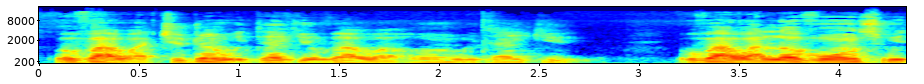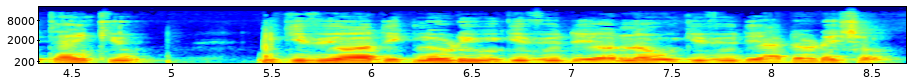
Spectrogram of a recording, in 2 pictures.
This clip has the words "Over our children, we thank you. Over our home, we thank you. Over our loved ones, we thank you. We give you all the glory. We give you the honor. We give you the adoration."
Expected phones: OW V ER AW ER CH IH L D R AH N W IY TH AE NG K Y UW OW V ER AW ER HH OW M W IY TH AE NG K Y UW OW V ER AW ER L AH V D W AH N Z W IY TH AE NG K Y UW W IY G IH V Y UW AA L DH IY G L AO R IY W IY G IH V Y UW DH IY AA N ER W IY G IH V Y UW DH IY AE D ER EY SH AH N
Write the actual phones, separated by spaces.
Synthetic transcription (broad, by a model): OW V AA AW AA CH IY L D R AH N W IY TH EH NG K Y UW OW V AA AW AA HH OW M W IY T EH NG K Y UW OW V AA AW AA L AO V W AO N S W IY T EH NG K Y UW W IY G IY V Y UW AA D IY G L AO R IY W IY G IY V Y UW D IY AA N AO W IY G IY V Y UW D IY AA D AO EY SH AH N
